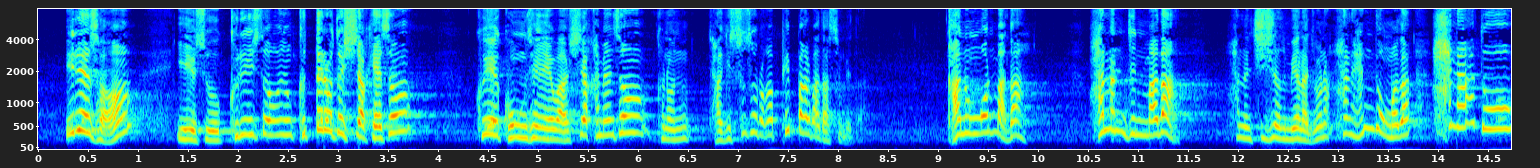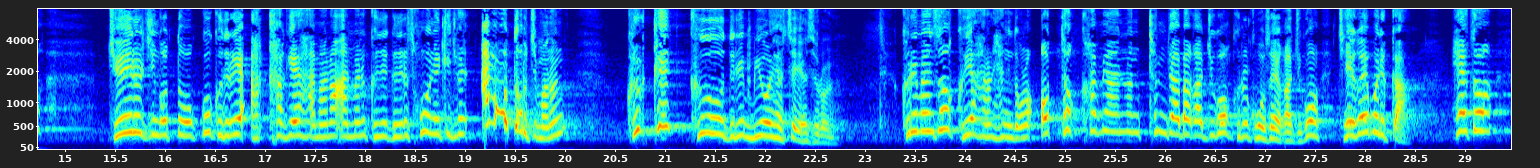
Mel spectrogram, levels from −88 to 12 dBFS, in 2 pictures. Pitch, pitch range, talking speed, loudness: 325 Hz, 285-375 Hz, 340 characters per minute, -22 LUFS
